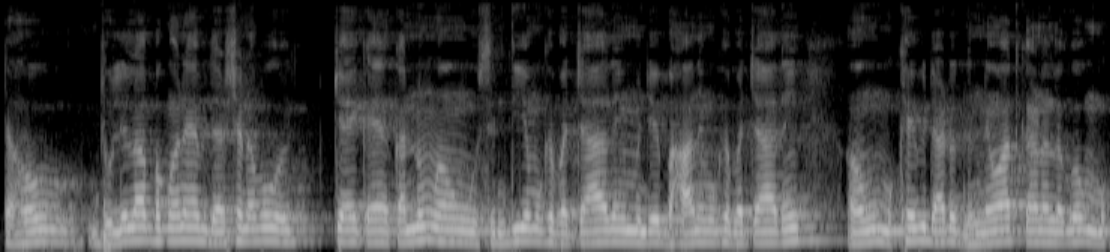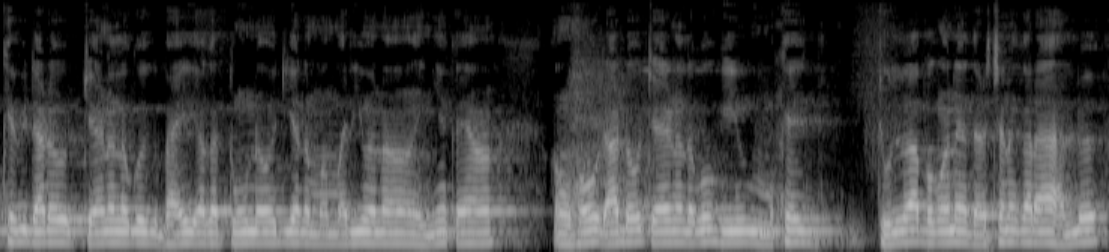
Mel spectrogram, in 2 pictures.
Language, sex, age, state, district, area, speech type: Sindhi, male, 18-30, Madhya Pradesh, Katni, urban, spontaneous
